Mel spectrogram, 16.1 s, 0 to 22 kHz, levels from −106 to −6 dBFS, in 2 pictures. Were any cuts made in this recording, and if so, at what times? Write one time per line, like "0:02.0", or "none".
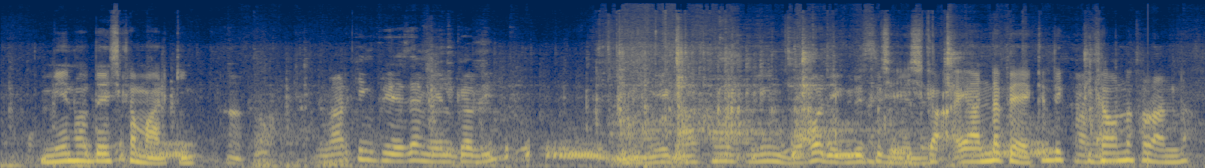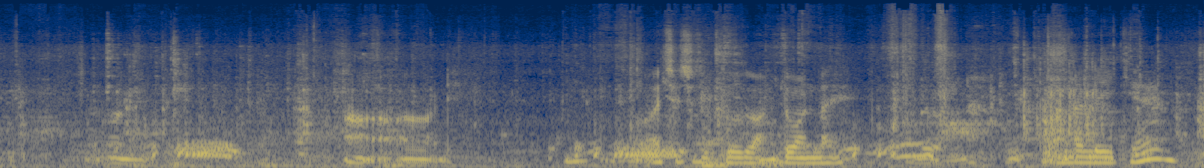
none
